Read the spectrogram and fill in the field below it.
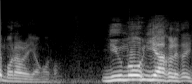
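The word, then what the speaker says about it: pneumonia: 뉴모니아 걸렸을 때 뉴모니아. 폐렴, 그렇죠? 그러니까 이걸 사실 그대로 읽으면 푸뉴모니아죠. 근데 이 피는 발음 안 하기 때문에 뉴모니아.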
